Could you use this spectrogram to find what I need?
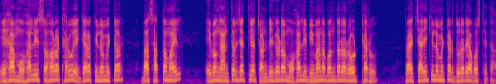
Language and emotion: Odia, neutral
